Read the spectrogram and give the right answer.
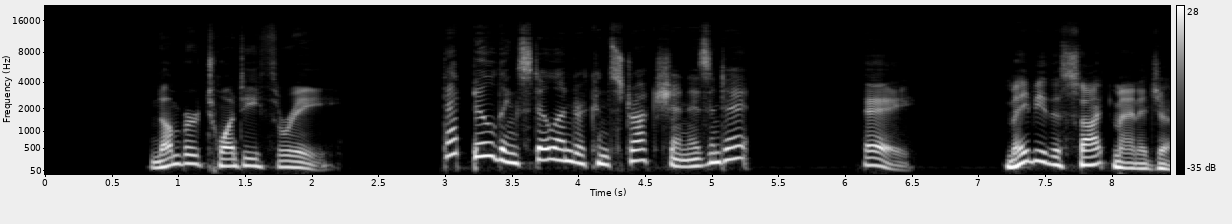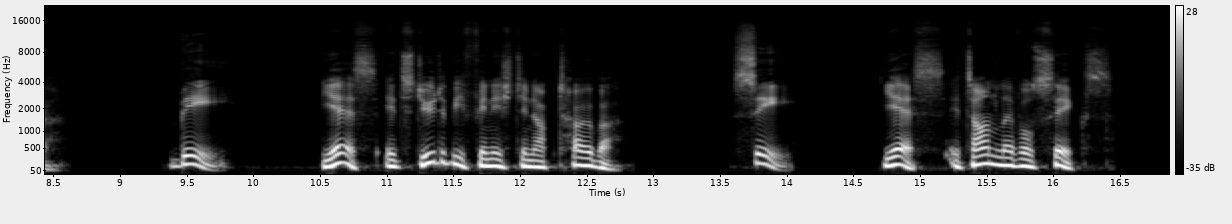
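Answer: B: Yes, it's due to be finished in October.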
